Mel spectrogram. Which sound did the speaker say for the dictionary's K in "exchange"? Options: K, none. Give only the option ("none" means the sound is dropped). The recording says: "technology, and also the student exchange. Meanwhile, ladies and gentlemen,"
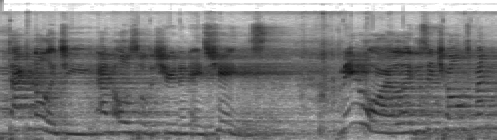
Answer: none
